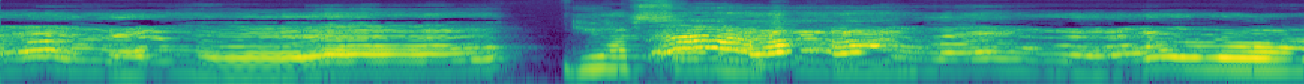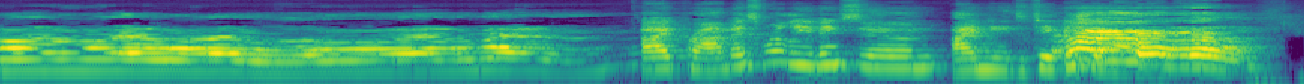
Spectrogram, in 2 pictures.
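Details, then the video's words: Siberian Husky howling indoors with a person speaking: long, sustained, wavering howls broken by short gaps, the middle stretch a steady drawn-out tone, followed by choppier, talk-like yowls near the end. "Crazy Husky Howling"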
